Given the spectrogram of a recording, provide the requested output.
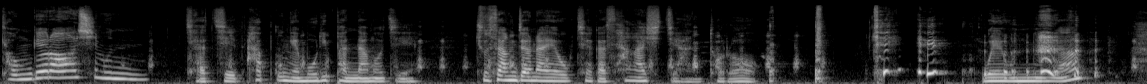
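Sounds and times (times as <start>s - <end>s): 
speech: 0.0s - 7.8s, 9.8s - 11.0s
chicken clucking: 1.3s - 5.3s, 6.2s - 8.4s
laughter: 8.8s - 11.2s.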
